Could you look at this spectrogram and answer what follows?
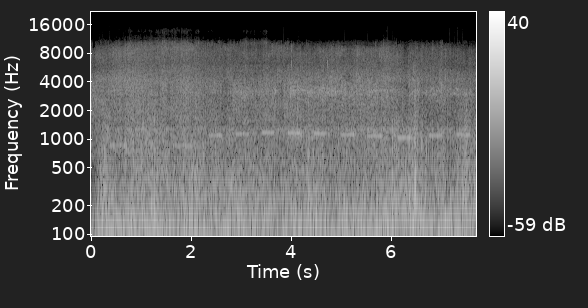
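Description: Air rushing over the microphone in paraglider flight, with a variometer beeping: short beeps that come quicker and slightly higher from about two seconds in, the sign of a stronger climb in lift.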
